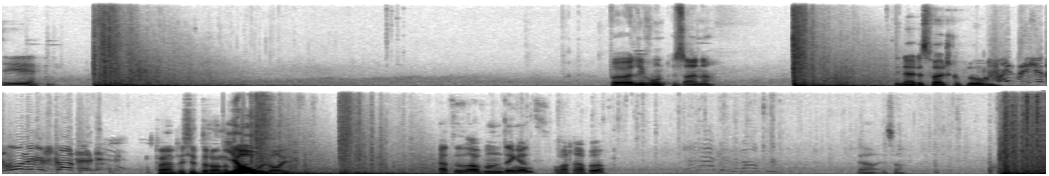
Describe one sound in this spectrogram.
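Gunshots bang with a ringing echo.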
